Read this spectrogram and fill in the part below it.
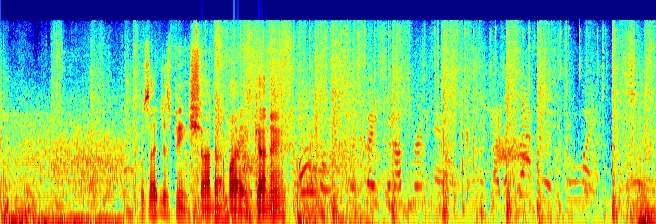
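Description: Blades slash and thud into bodies in a fierce fight.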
